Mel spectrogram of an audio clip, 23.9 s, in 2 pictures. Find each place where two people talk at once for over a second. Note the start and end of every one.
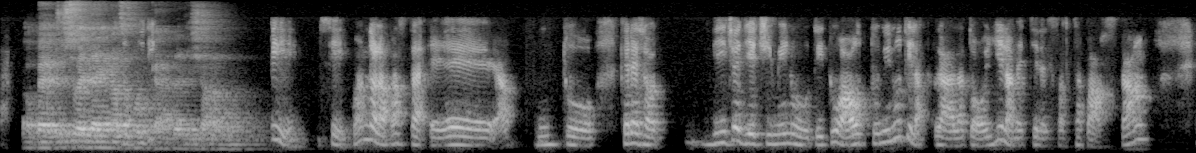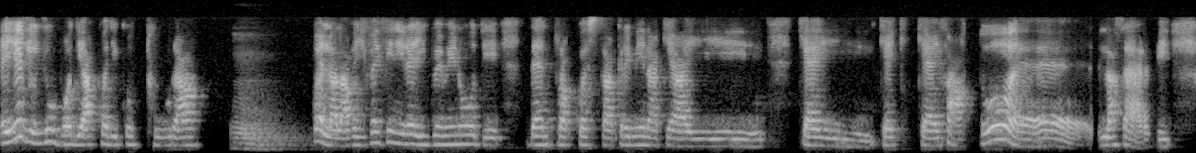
none

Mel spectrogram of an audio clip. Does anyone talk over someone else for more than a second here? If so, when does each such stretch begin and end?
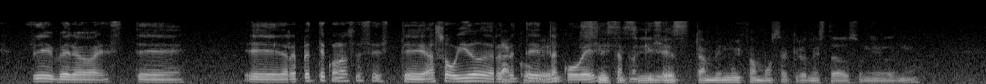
5.0-6.8

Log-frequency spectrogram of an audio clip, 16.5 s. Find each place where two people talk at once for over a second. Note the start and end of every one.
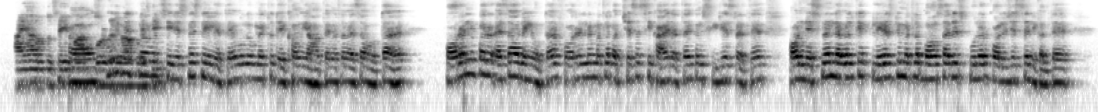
1.0-2.4

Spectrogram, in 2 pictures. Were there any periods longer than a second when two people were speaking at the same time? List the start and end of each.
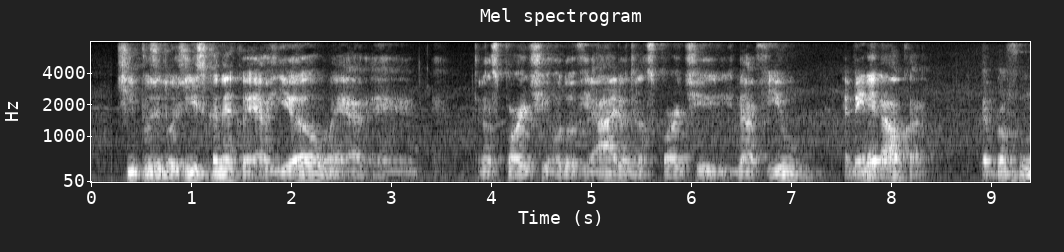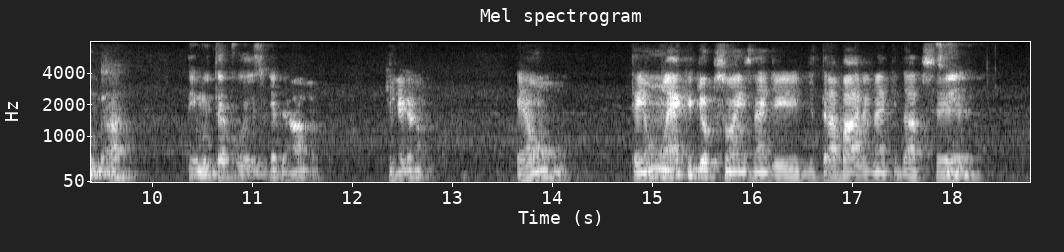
none

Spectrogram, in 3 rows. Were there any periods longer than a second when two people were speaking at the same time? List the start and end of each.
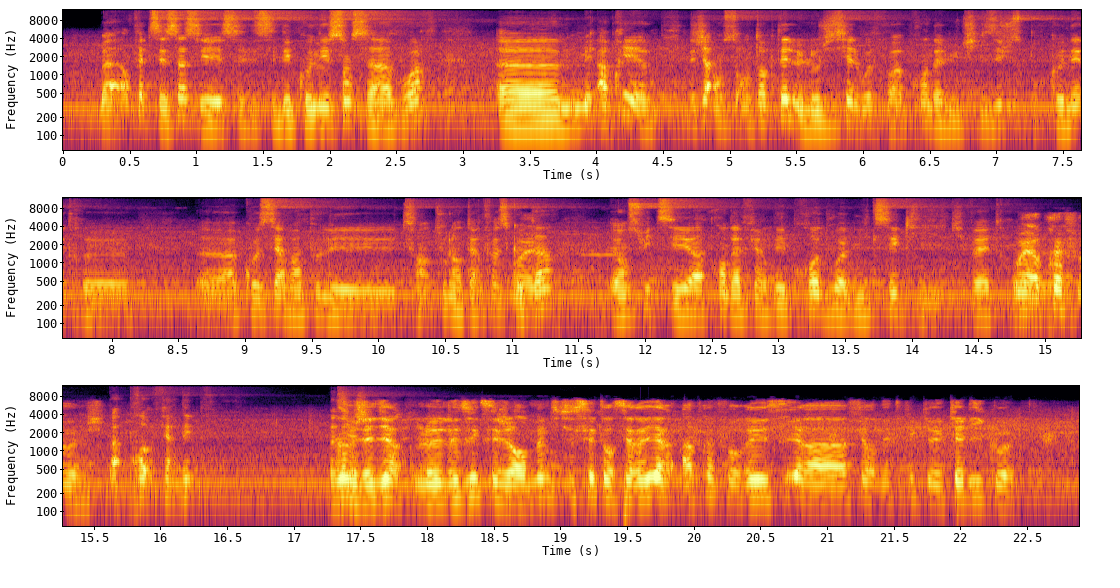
none

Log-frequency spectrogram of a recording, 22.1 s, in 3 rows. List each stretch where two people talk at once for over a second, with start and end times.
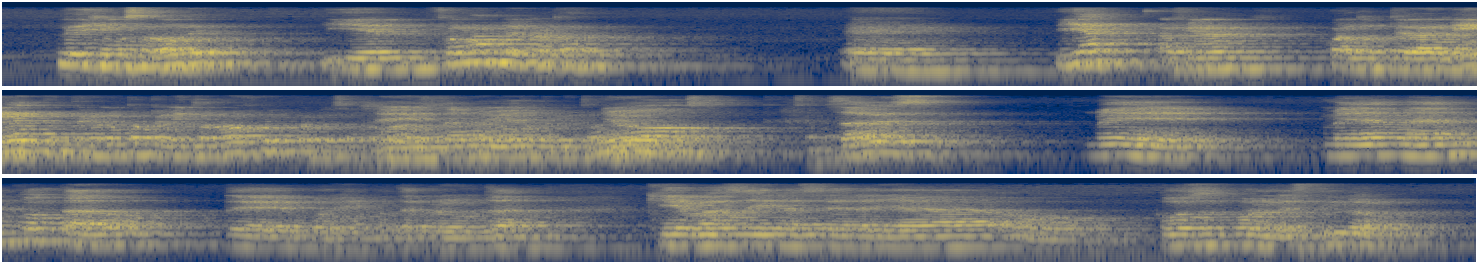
9.2-10.8

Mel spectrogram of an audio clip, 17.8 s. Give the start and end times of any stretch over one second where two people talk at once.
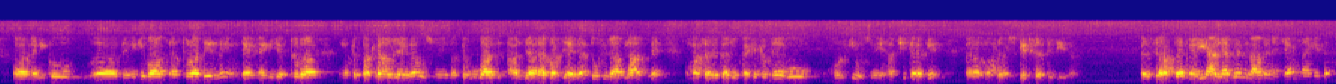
15.5-16.8

